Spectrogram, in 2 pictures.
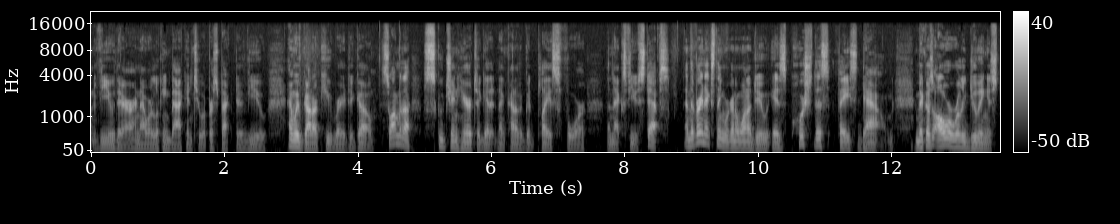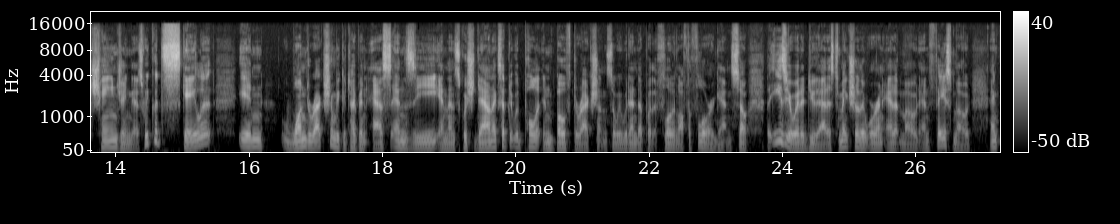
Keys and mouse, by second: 4.8 space, 6.5 space, 7.9 space.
